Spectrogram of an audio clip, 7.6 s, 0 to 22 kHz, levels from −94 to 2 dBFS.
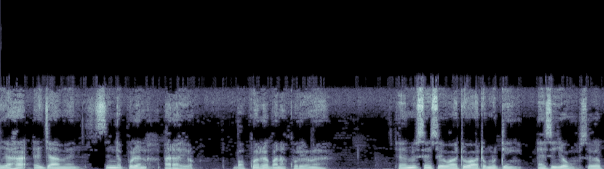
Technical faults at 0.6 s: transcoding between lossy codecs

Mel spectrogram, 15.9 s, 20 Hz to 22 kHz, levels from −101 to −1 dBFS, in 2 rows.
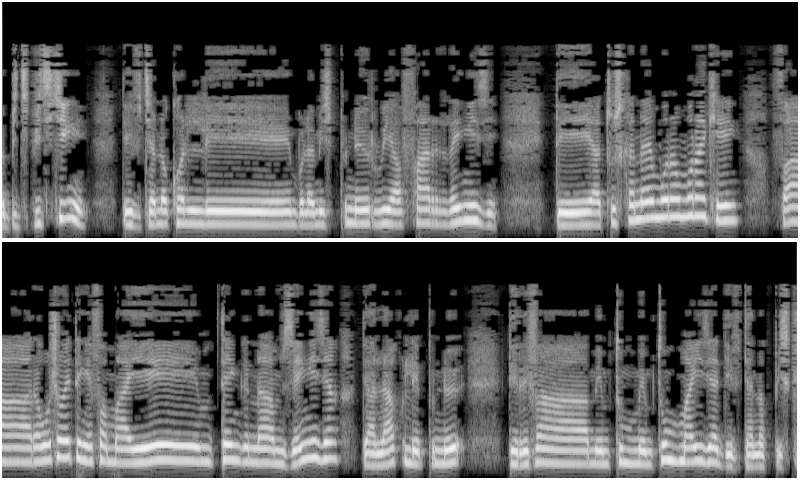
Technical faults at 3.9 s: AAC compression

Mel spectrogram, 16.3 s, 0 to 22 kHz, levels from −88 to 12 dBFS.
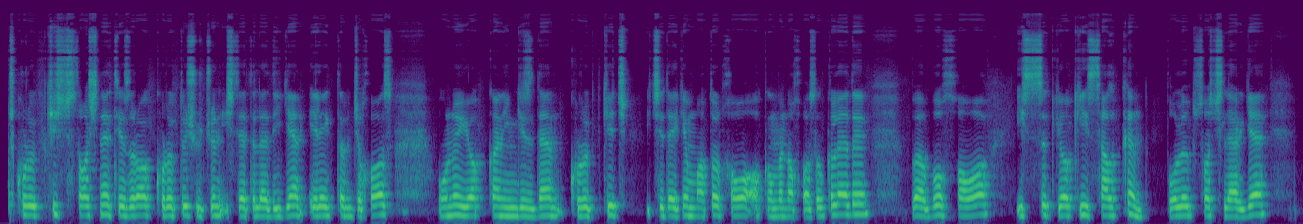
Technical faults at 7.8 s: imaging from linear upsampling

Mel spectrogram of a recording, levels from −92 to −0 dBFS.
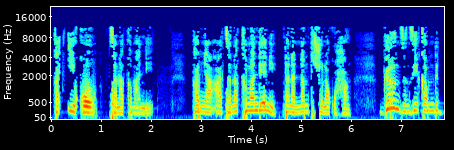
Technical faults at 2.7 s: MP3 compression

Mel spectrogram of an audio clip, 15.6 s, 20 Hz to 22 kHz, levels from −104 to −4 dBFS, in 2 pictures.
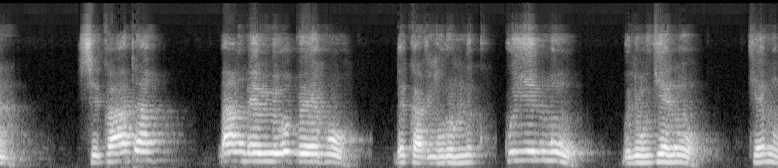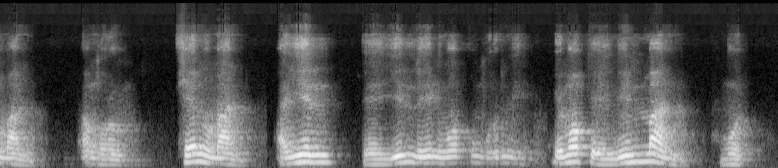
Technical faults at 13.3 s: Opus compression

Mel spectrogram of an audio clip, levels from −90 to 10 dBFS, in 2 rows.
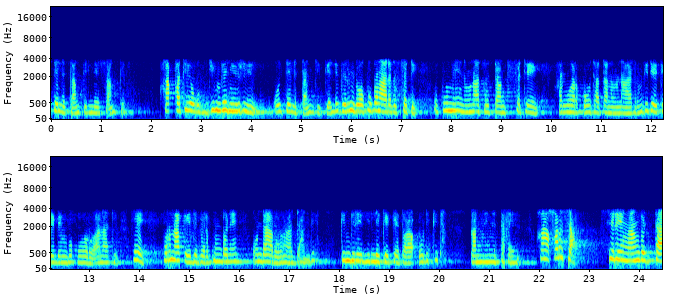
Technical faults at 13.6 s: AMR narrowband mobile codec

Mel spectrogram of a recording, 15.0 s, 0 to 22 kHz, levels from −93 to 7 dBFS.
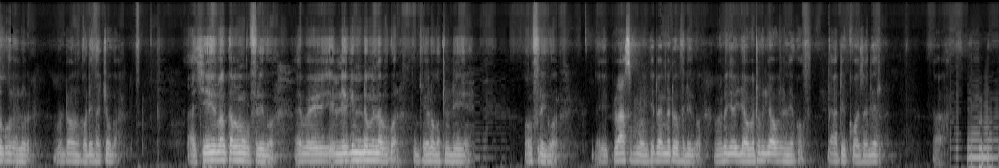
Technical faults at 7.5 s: Opus compression; robotic sound from repeated short buffers

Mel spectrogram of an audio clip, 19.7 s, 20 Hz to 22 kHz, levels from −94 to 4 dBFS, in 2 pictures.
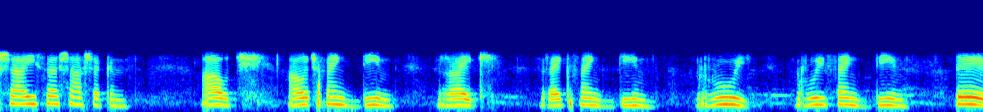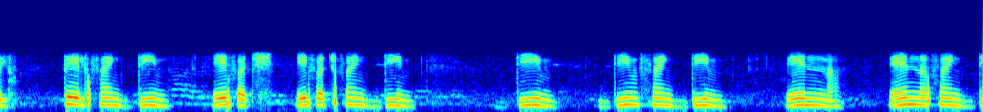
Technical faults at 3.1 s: iLBC codec; lost iLBC frames

